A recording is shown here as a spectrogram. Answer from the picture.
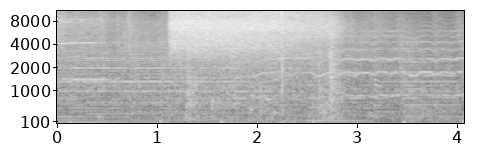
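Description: Over background music, a London double-decker bus's compressed-air system lets out a sudden, loud hiss about a second in, lasting under two seconds before fading out.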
